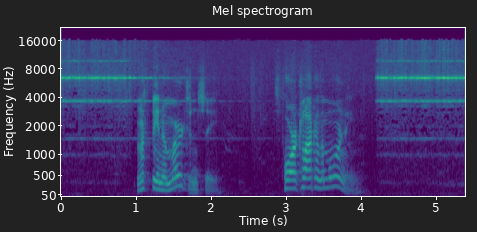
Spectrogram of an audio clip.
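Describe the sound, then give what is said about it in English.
A telephone rings at 4 o'clock in the morning with a steady, high electronic tone at the start. It cuts out while a man speaks, then resumes loudly once he stops. “The phone. That's a phone.”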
